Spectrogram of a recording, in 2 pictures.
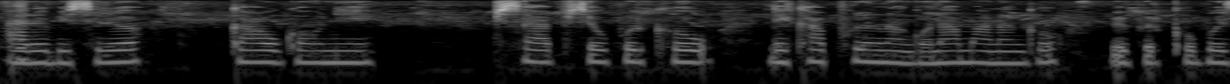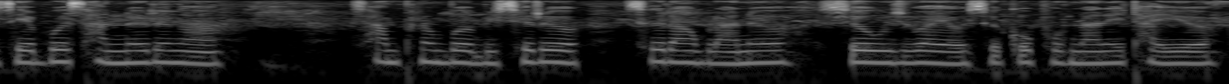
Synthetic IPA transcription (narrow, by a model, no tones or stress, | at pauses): aɾɯbisɯɾɯɡ̥awɡawni | pʰi̥sapʰi̥sɯwpʰɯɾkʰɯwlekʰapʰɯɾɯŋnaŋɡɔnamanaŋɡɯwbipʰɯɾkʰɯwbɯzebɯsanːɯɾɯŋa | sampʰɾɯŋbɯbisɯɾɯsɯɾaŋblanɯz̥ɯwzuajawsɯkɯwpʰɯp̚nanɯjtʰajɯ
